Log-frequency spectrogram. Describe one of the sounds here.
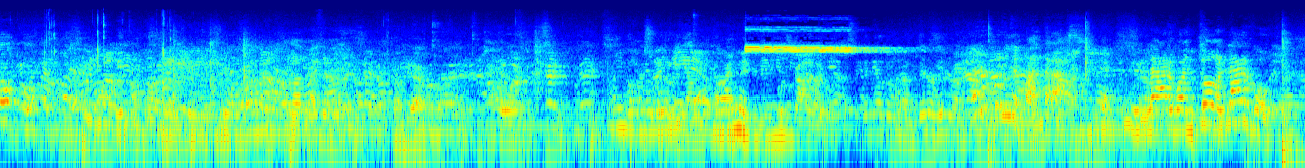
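Boys and men shout and call out outdoors.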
